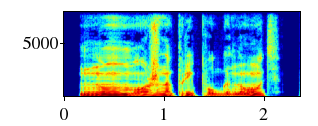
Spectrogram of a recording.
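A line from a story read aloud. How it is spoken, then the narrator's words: Uncertain, hesitant. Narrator (Russian): неуверенно сказал он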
